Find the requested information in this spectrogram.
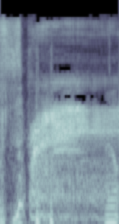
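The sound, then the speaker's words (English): A voice lets out a long, high-pitched, strained squeal for over a second, imitating a bug screaming as it slides across a windshield, preceded by a couple of short vocal bursts. “The thing is just screaming. It's like actually like it's sliding across the windshield.”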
